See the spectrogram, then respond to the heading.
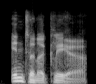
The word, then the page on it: internuclear: British English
